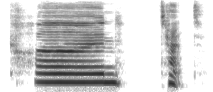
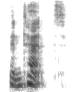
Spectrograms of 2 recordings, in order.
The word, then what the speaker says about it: content: So the schwa is found in the unaccented syllable, or the part that doesn't have the stress or the emphasis. So the part that we kind of just slide over a little bit.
